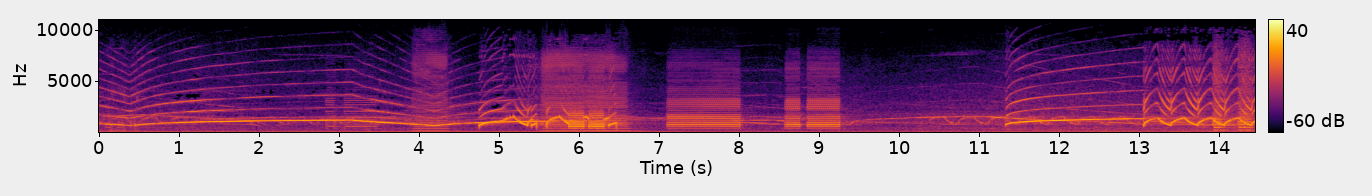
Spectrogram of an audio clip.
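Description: Emergency sirens wail and yelp loudly.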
